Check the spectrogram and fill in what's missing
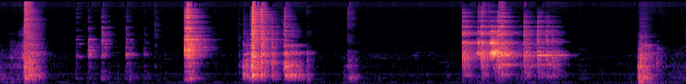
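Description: A utensil cuts into homemade flan on a dish, making a few separate clinks and scrapes of metal against the plate with short pauses between them.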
